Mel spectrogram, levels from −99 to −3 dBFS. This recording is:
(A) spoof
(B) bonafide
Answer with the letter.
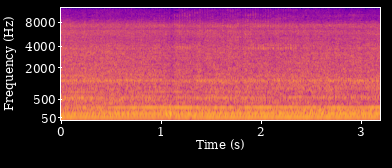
B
